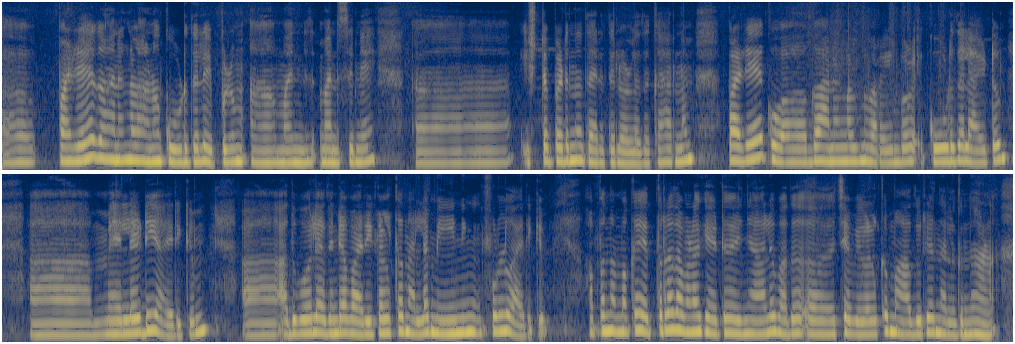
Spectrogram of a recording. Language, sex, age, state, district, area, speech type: Malayalam, female, 18-30, Kerala, Idukki, rural, spontaneous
